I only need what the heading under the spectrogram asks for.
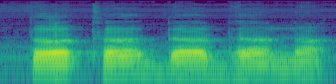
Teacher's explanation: ದಂತ್ಯ ದಂತದ ಮುಖಾಂತರ ಹಲ್ಲಿನ ಮುಖಾಂತರ ಉಚ್ಚರಿಸಕ್ಕೆ · ನಾಲಿಗೆ ಹಲ್ಲಿಗೆ ಟಚ್ ಆಗಿ ಈ ಧ್ವನಿಗಳ ಉಚ್ಚಾರಣೆ ಆಗುತ್ತೆ. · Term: ದಂತ್ಯ ಧ್ವನಿಗಳು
